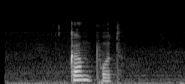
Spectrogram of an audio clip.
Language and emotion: Russian, neutral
